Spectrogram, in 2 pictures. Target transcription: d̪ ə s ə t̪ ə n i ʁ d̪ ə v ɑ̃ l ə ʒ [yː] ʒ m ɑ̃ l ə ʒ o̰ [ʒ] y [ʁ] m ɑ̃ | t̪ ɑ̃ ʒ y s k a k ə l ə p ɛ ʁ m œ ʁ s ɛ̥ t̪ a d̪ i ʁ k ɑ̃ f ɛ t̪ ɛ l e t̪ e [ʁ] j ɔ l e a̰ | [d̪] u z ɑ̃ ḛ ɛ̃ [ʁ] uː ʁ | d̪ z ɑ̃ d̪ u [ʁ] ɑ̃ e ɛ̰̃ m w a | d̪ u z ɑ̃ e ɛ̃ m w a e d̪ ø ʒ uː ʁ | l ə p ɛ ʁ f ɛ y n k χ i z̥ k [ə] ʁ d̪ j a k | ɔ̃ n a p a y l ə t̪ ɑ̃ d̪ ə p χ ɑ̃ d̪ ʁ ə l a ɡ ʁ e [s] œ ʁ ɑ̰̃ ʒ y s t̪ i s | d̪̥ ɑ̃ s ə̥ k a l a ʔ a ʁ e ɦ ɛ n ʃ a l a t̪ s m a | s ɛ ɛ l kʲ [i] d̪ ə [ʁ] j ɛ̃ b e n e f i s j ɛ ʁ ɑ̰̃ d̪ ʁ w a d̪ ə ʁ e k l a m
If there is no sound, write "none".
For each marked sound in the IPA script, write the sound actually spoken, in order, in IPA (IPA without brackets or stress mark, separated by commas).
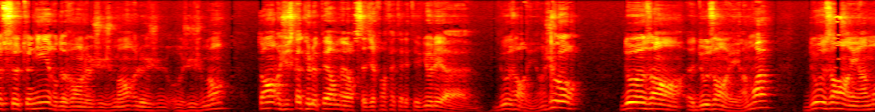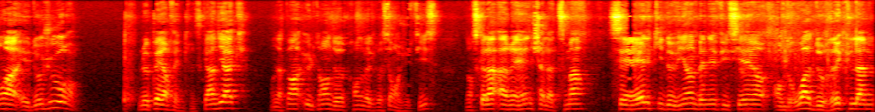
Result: y, ʒ, ʒ, v, d̪, ʒ, z, a, s, i, v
